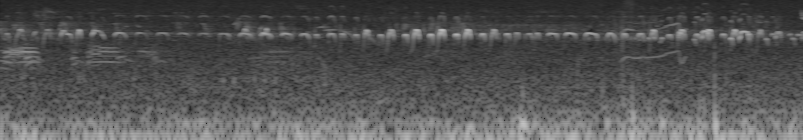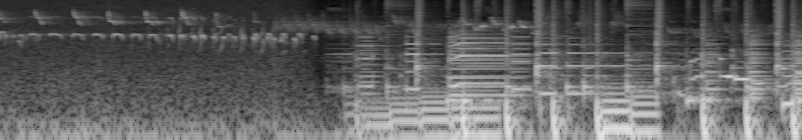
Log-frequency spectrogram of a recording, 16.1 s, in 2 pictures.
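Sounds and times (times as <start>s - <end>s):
birds calling: 0.0s - 16.0s
short falling bird notes: 11.3s - 16.0s
music: 11.4s - 16.0s.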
